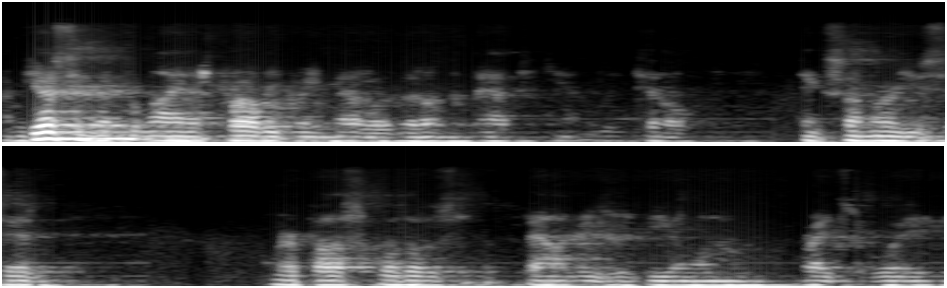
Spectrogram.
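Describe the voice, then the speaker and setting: A soft-spoken man talks at a fairly quick pace. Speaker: public commenter at planning meeting. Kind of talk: public comment. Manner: halting.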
